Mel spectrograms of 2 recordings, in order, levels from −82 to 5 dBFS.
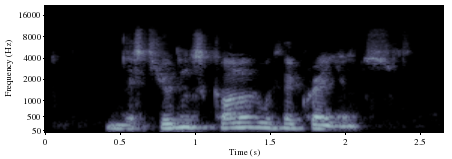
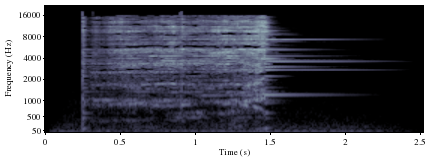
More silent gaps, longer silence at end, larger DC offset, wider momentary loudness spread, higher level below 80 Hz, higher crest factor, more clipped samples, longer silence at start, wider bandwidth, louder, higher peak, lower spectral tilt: neither; second, 0.35 s vs 0.55 s; neither; second, 11 LU vs 18 LU; about the same, -64 dBFS vs -62 dBFS; about the same, 18 dB vs 22 dB; neither; first, 0.4 s vs 0.25 s; second, 10.5 kHz vs 16 kHz; second, -29 LUFS vs -18 LUFS; second, -12 dBFS vs -2 dBFS; first, -6 dB/octave vs 4.5 dB/octave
